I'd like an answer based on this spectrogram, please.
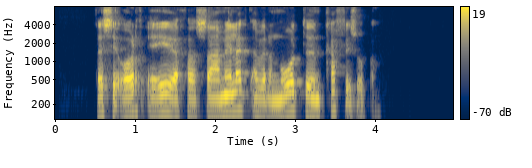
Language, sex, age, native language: Icelandic, male, 30-39, Icelandic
